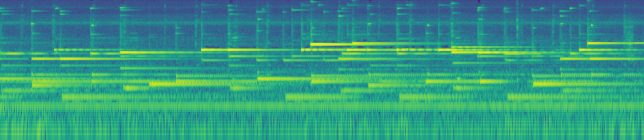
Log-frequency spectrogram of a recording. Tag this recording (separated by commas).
Clock, Music, Tick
